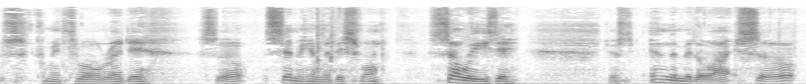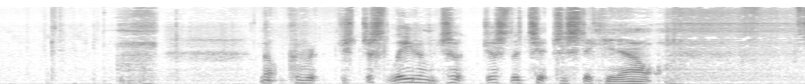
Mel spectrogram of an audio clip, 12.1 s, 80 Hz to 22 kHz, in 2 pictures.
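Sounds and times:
soft rustles in potting compost: 0:00.0 - 0:12.0.

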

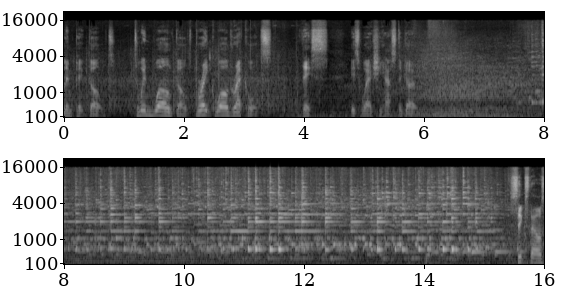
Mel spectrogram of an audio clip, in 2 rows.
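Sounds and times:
soft rushing noise: 0:04.0 - 0:09.4
sheep bells clanking: 0:07.5 - 0:16.0.

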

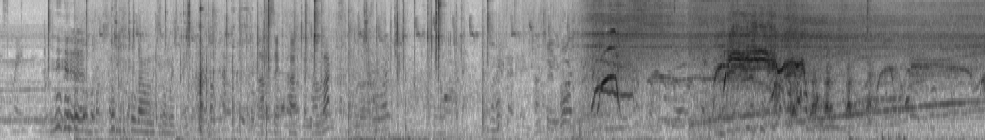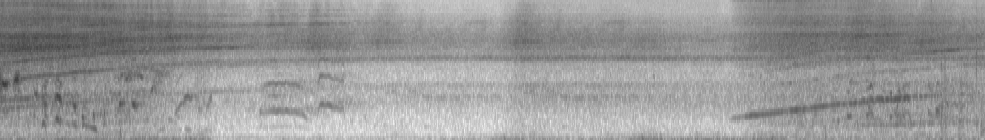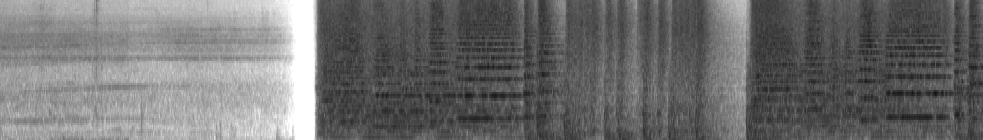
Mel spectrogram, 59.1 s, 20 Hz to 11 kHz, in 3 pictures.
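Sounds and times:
zip wire pulley whine: 0:11.2 - 0:45.2
people shrieking: 0:11.4 - 0:24.0, 0:24.8 - 0:27.0.

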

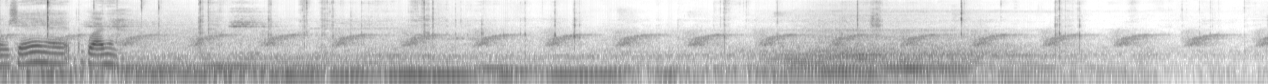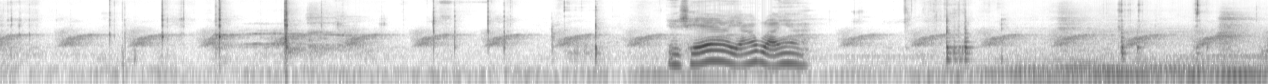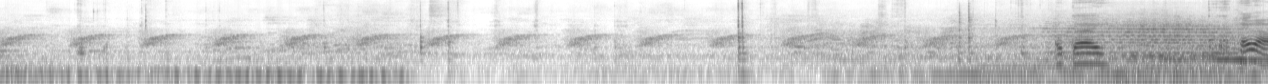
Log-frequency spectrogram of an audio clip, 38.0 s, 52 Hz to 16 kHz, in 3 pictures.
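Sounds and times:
plastic parts clicking and knocking: 0:00.0 - 0:19.3, 0:21.2 - 0:22.8, 0:23.7 - 0:35.8.

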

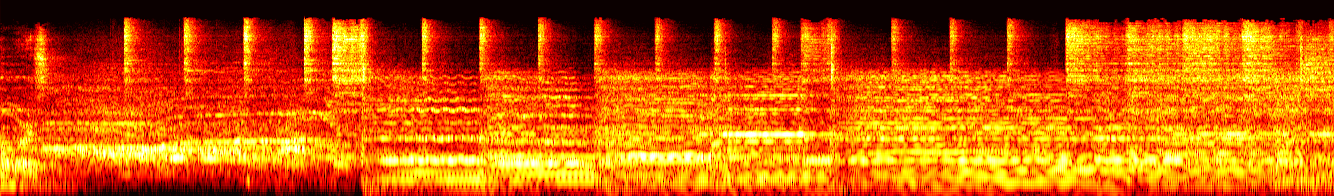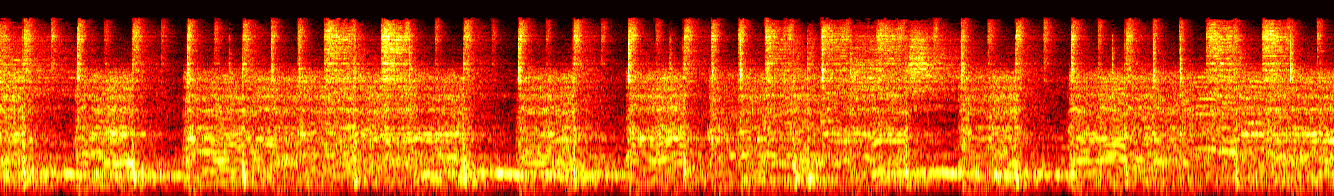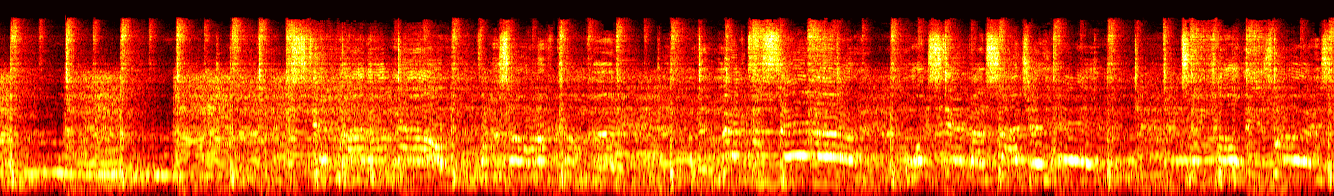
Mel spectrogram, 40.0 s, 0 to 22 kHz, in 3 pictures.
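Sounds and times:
rock band playing: 0:00.0 - 0:40.0.

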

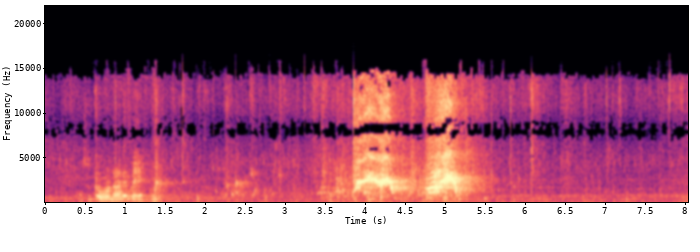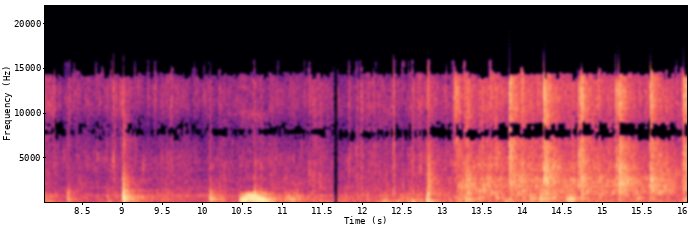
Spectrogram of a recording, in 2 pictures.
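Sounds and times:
water sloshing in a tub: 0:00.0 - 0:16.0.

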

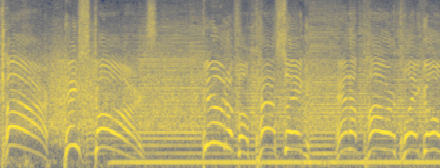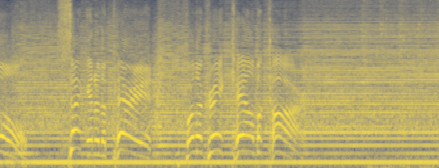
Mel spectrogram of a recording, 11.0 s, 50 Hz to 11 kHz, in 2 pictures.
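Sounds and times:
electrical hum: 0:00.8 - 0:10.9
man speaking: 0:02.6 - 0:09.3.

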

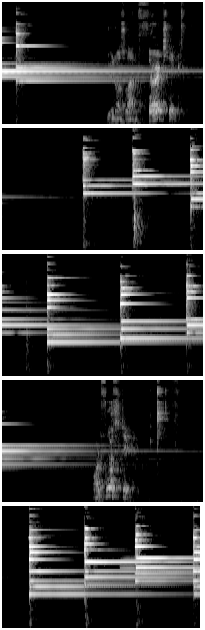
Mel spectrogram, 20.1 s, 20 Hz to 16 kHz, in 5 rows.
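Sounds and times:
glockenspiel chords: 0:00.0 - 0:20.0.

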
